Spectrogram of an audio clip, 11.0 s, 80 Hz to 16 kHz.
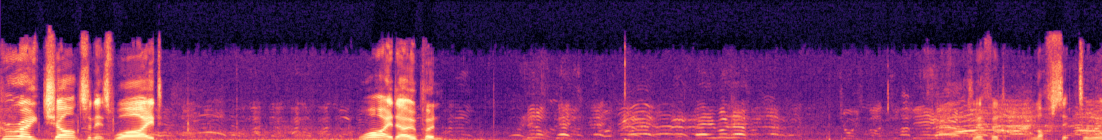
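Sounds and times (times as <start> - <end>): players shouting: 5.1 - 11.0.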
